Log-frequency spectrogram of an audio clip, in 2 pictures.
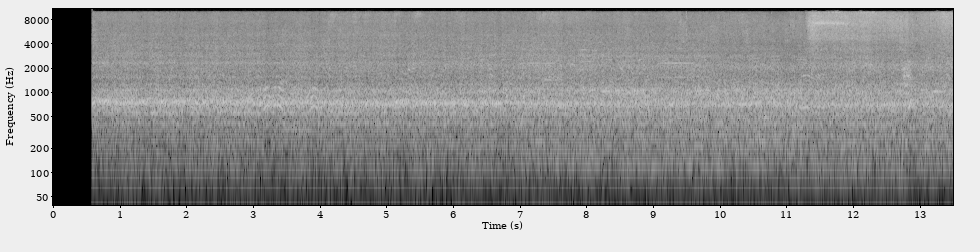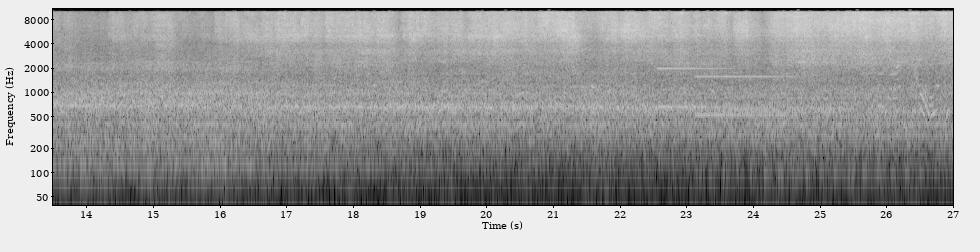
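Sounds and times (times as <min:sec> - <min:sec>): train wheels rumbling on rail: 0:00.6 - 0:27.0
steady whine: 0:22.6 - 0:27.0.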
